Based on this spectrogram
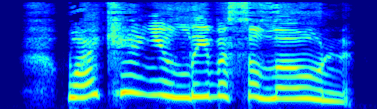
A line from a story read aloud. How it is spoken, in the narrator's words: She cried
